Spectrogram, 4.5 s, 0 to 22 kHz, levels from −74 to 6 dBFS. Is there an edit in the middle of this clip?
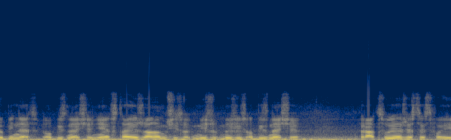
no; 0 cuts

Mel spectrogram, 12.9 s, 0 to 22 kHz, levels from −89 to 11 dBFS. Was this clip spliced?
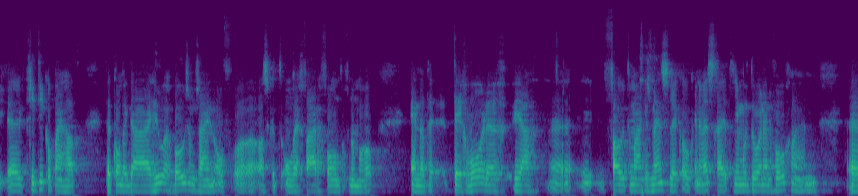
no; 0 cuts

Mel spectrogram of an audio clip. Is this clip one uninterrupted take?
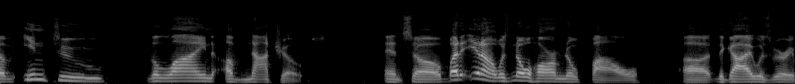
yes; 0 cuts

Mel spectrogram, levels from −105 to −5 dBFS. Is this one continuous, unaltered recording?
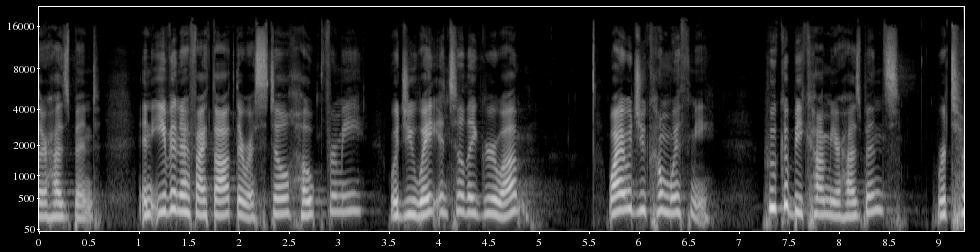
no; 3 cuts; at 3.4 s, 5.6 s, 7.1 s

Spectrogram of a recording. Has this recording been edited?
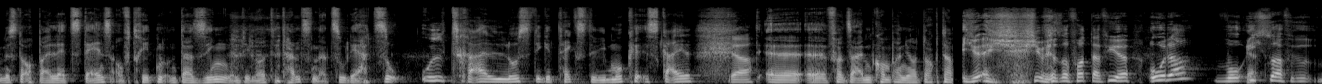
yes; 1 cut; at 9.5 s

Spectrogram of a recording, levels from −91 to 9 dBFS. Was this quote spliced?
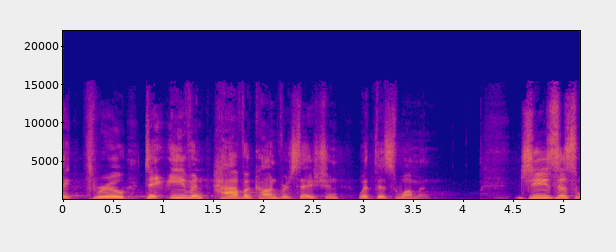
no; 0 cuts

